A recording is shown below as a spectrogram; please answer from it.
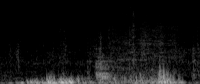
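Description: Low, uneven rumbling noise on a phone's microphone.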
